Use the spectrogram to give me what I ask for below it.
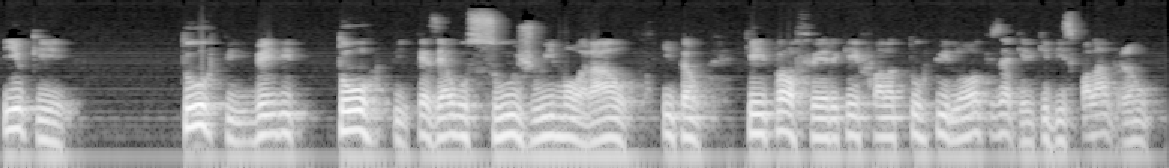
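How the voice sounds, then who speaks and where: A male teacher giving a recorded school lesson, lively and joking, acting out quoted voices. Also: mid-range voice, a little slow, lo-fi sound.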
